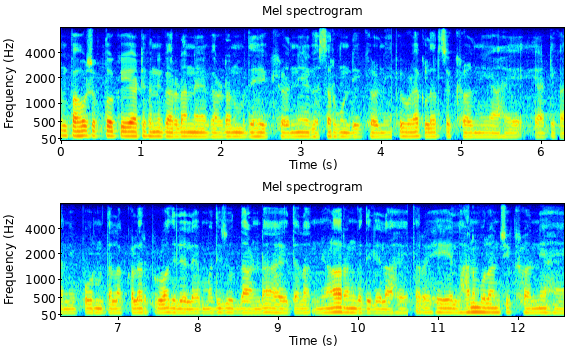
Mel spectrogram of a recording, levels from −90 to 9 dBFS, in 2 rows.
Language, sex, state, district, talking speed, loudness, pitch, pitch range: Marathi, male, Maharashtra, Solapur, 195 wpm, -20 LUFS, 105 Hz, 100-110 Hz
